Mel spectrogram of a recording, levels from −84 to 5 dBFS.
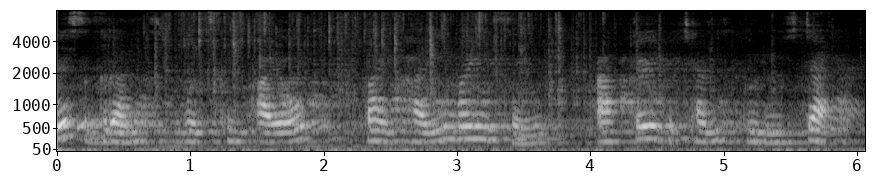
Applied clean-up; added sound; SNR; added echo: none; Sink (filling or washing); 18 dB; reverberation time 2.0 s.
